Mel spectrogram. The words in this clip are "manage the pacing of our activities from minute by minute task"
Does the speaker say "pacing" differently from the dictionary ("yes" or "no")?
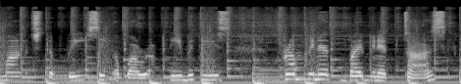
yes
